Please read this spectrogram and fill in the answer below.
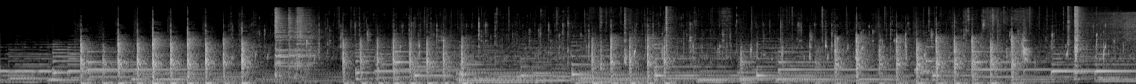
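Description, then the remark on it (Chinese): Rapid bursts of knife chopping on a board as a mother cooks the Chinese New Year's Eve dinner, quick sharp taps in runs with short pauses, over a steady tonal backdrop and a faint sound of pouring liquid. “妈妈好忙，忙着做菜。”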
